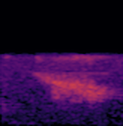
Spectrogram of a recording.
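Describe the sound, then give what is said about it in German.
A brief, soft, wet chewing and mouthing sound from a six-month-old teething baby, lasting about half a second, quiet with no talking. “Ihr hört im Hintergrund mein kleines Baby.”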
